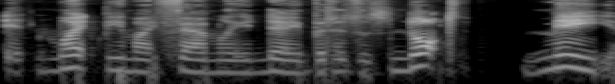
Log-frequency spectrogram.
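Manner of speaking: hushed quiet whispering. Playing a character speaking to a demon, whispering. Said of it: "she kind of whispers to the demon".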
